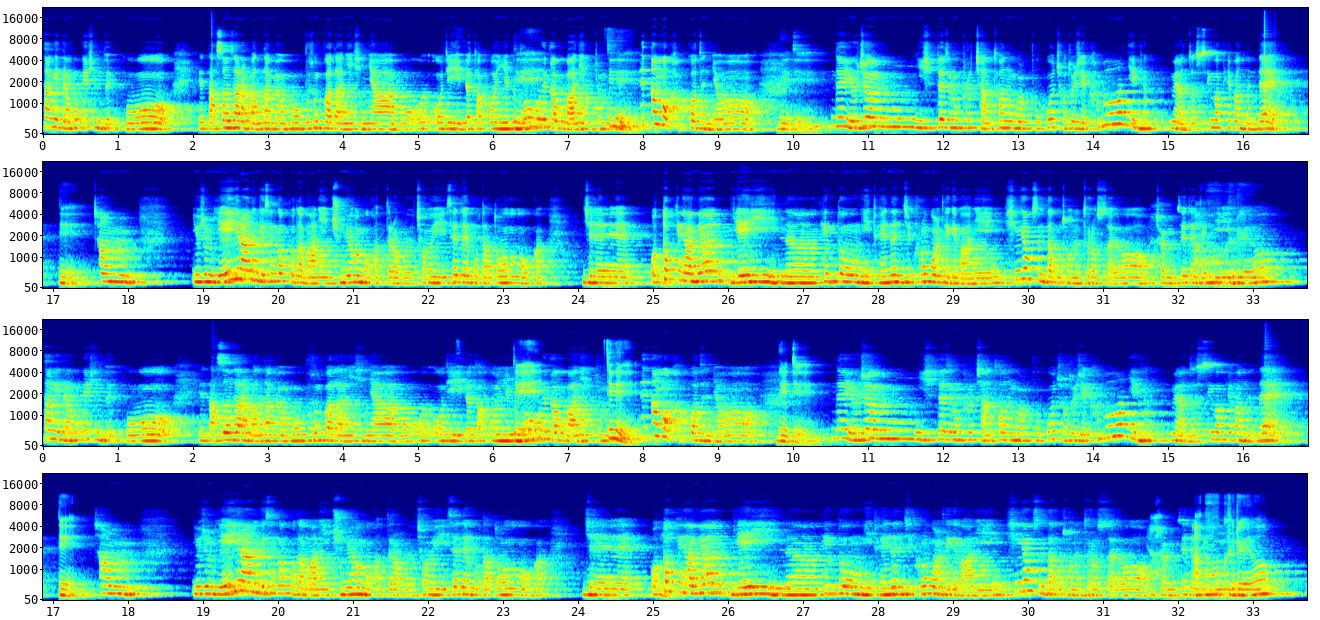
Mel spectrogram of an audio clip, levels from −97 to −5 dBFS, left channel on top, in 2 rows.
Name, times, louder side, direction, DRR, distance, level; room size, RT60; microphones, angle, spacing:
voice 1, 0.0-7.6 8.1-9.8 10.2-14.6 15.0-16.5 17.6-18.1 18.9-23.5 24.1-24.7 25.0-32.8, left 1 dB, 65° left, 2 dB, 0.5 m, -25 dB
voice 2, 6.3-6.7 7.5-7.9 9.8-10.3 14.6-14.8 15.3-15.4 17.1-17.3 24.1-24.3 25.1-25.3 31.6-31.8 32.2-33.2, right 2 dB, 70° right, 6 dB, 0.4 m, -25 dB
5.2 x 3.2 x 2.3 m, 1.4 s
head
